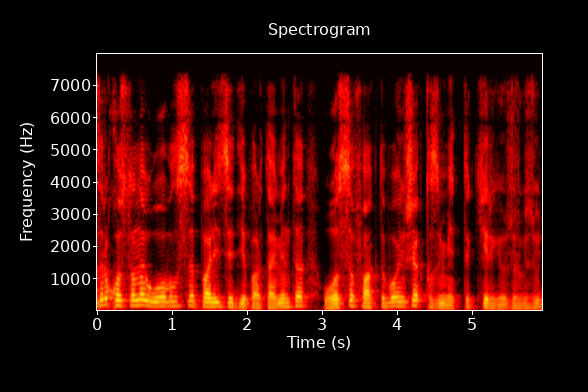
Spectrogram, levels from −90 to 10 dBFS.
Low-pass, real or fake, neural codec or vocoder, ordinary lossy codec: 7.2 kHz; real; none; none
